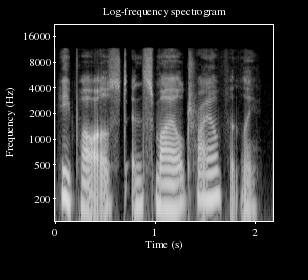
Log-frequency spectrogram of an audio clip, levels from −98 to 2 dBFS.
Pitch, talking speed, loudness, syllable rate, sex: 170 Hz, 135 wpm, -20 LUFS, 4.5 syllables/s, female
